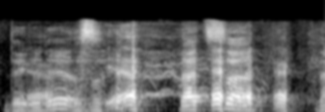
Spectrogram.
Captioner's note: chuckles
